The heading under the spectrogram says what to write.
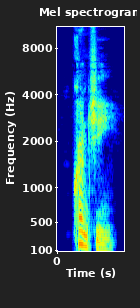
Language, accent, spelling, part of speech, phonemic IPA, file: English, Australia, crunchie, noun, /ˈkɹʌnt͡ʃi/, En-au-crunchie.ogg
- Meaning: 1. A somewhat granola- or cookie-like chocolate-covered sweet, served in bar form 2. An infantry soldier, a grunt 3. A white Afrikaner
